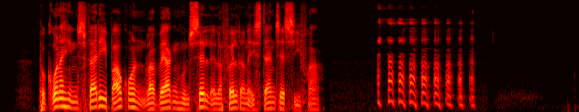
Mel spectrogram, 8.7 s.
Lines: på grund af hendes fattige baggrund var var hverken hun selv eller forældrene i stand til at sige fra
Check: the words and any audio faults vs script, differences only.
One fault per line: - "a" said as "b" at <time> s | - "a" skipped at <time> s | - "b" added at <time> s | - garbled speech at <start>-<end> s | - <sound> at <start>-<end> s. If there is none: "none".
- "var" skipped at 2.3 s
- laugh at 5.7-7.2 s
